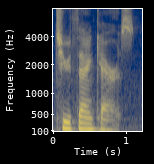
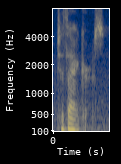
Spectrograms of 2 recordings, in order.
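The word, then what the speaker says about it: Tirthankara: Yeah, how do you say that? Tirthankaras. – Yeah, like Tirthankaras. – Right. – Tirthankaras.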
